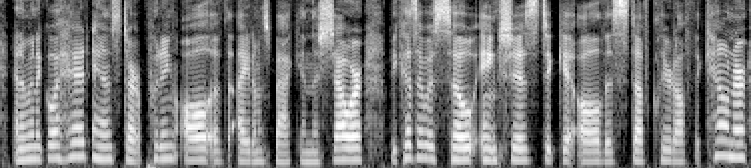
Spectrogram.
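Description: A woman giving a casual, explanatory voice-over as a home cleaning vlogger. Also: mid-range voice.

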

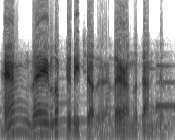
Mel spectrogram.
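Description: A man's voice: lowish voice, huge pitch swings, moderate pace, bright, forceful tone, soft background music, low-quality recording. A man reading scripted narration and announcements in a 1950s radio style. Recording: vintage 1950s radio recording.

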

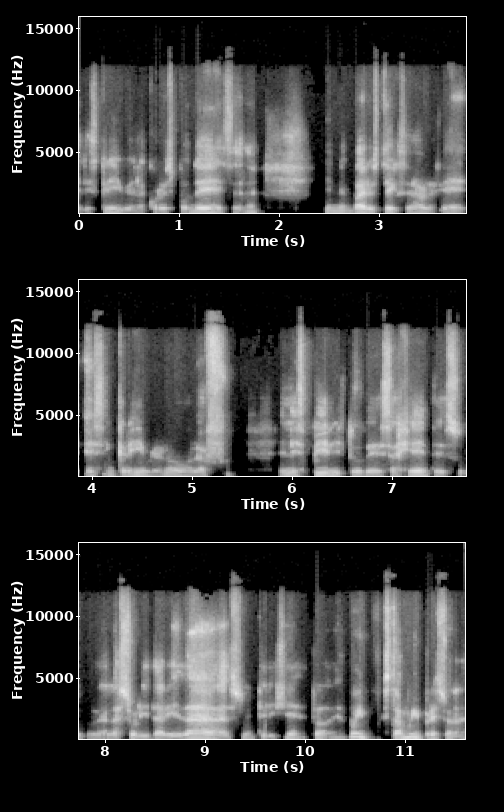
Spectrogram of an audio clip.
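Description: A man's voice: fairly high pitch, gravelly, darkish tone, husky, no echo, studio quality. An older man whose first language is not Spanish, giving an online lecture from a dim room at home over a webcam, digressing and often self-correcting with tag questions. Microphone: video call webcam.

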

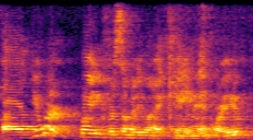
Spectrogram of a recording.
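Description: A man's voice: fairly high pitch, expressive, racing, close to an everyday voice. A young man acting in a live stage comedy as an awkward, eager would-be suitor, talking hesitantly. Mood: persistent, awkward. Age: young adult. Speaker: stage actor. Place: theatre stage. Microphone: far camera. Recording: echoing stage, distant mic, clear noise.

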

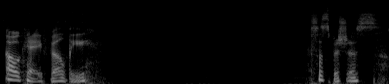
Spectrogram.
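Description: Young woman, lowish pitch, game streamer, casual chat, slangy short phrases, indoor home setup. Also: expressive, takes it slowly, a bit bright, no echo. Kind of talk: casual livestream chat while gaming. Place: small indoor room at home.

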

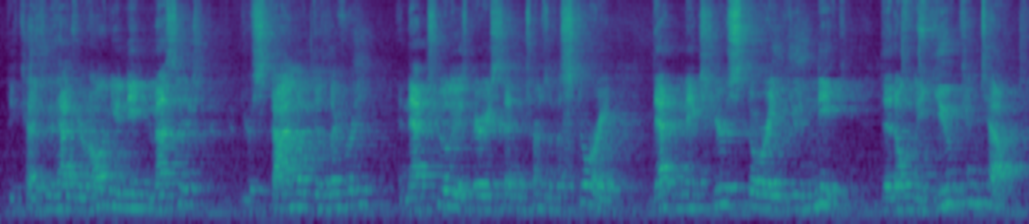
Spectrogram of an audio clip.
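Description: A middle-aged man giving a workshop talk on public speaking, animated and asking the audience questions in a hotel conference room. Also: fairly high pitch, moderate pace, hardly any pauses, slight background noise. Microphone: far camera, no mic seen. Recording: echoey room recorded from far off.

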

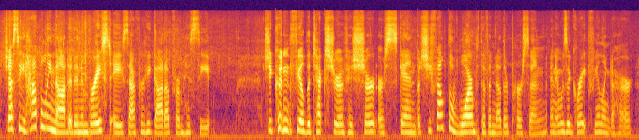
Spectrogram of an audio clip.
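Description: A woman's voice: on the high side, fairly quick. A woman reading scripted story narration as the narrator of an amateur radio drama.

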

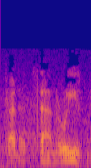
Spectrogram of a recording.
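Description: Low-voiced, evasive soap director. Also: male voice, exaggerated voice. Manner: hesitant, hedging, smooth-talking. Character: evasive, placating male soap opera director. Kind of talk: 1970s radio drama acting. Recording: tinny, hissy vintage radio broadcast.

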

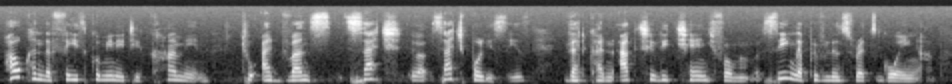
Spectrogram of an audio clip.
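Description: A woman in her thirties from Uganda, speaking as an economist on a panel into a handheld mic, explaining in a measured way and listing her points. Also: on the low side. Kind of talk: panel discussion answer. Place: conference room with audience.

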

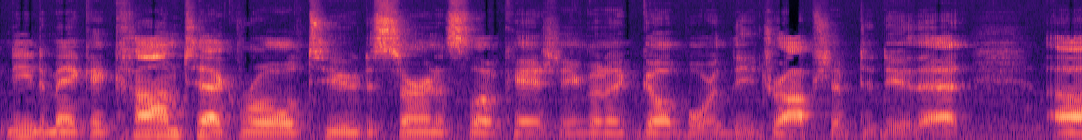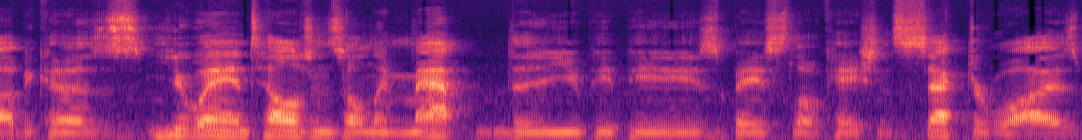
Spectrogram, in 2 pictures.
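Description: A man casually explaining a tabletop game scenario as game master, in a halting, rambling way. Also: on the low side, slight background noise. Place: online voice call.

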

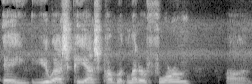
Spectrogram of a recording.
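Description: An older man leaving a rambling, formal phone message in a halting, deliberate way, recorded in a small room. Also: mid-range voice. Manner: halting, spells out numbers deliberately. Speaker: caller leaving a voicemail. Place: small cluttered room indoors.

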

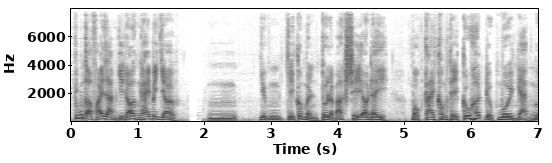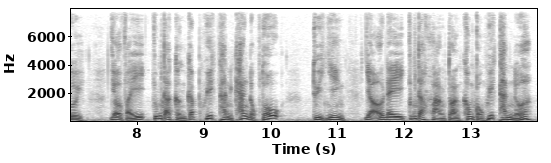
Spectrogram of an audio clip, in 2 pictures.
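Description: A man's voice: mid-range voice, big pitch swings, normal speed, breathy edge. A man voicing a grave, worried town official in a dramatic cartoon. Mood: grave, urgent. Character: grave, worried men in a snowbound town emergency. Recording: music behind the voice.

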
